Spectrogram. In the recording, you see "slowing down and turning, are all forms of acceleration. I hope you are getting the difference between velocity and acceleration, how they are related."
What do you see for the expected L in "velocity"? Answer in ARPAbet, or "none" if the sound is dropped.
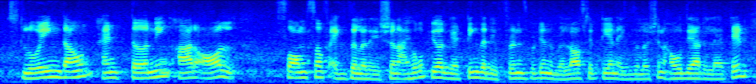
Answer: L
